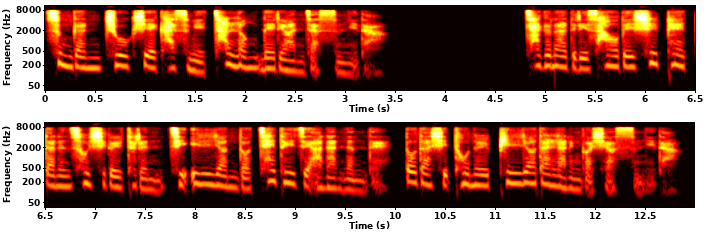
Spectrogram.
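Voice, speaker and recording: A man narrating a family story in calm, measured audiobook style. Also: on the high side, husky, dry recording, lo-fi sound.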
